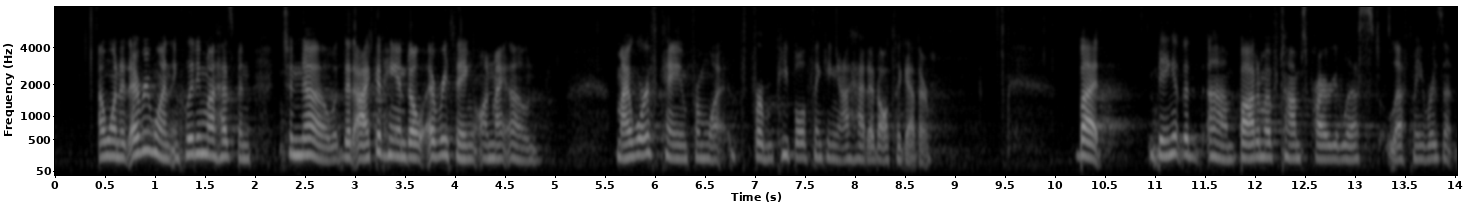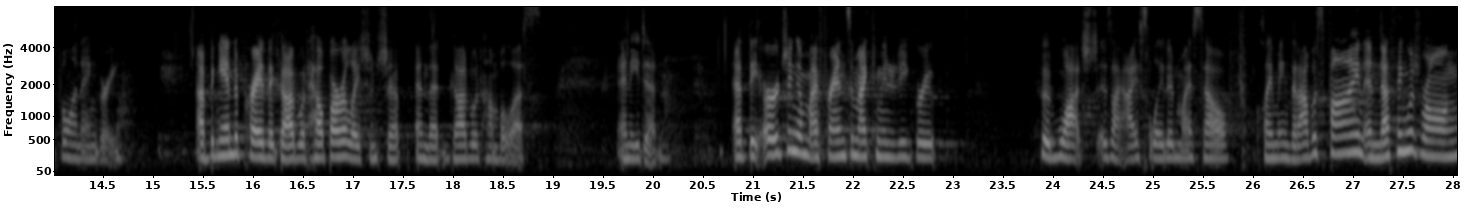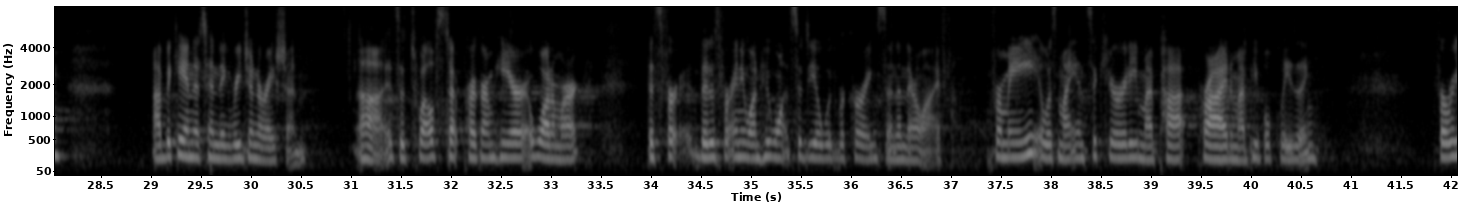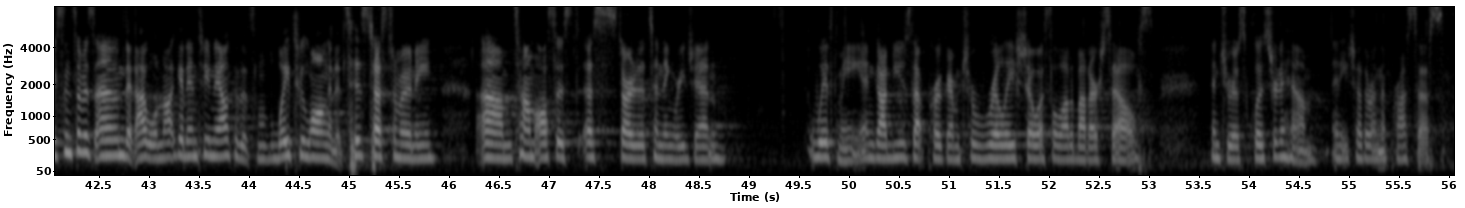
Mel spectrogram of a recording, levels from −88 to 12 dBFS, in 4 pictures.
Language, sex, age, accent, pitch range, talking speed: English, female, 30-49, American, 205-235 Hz, 195 wpm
